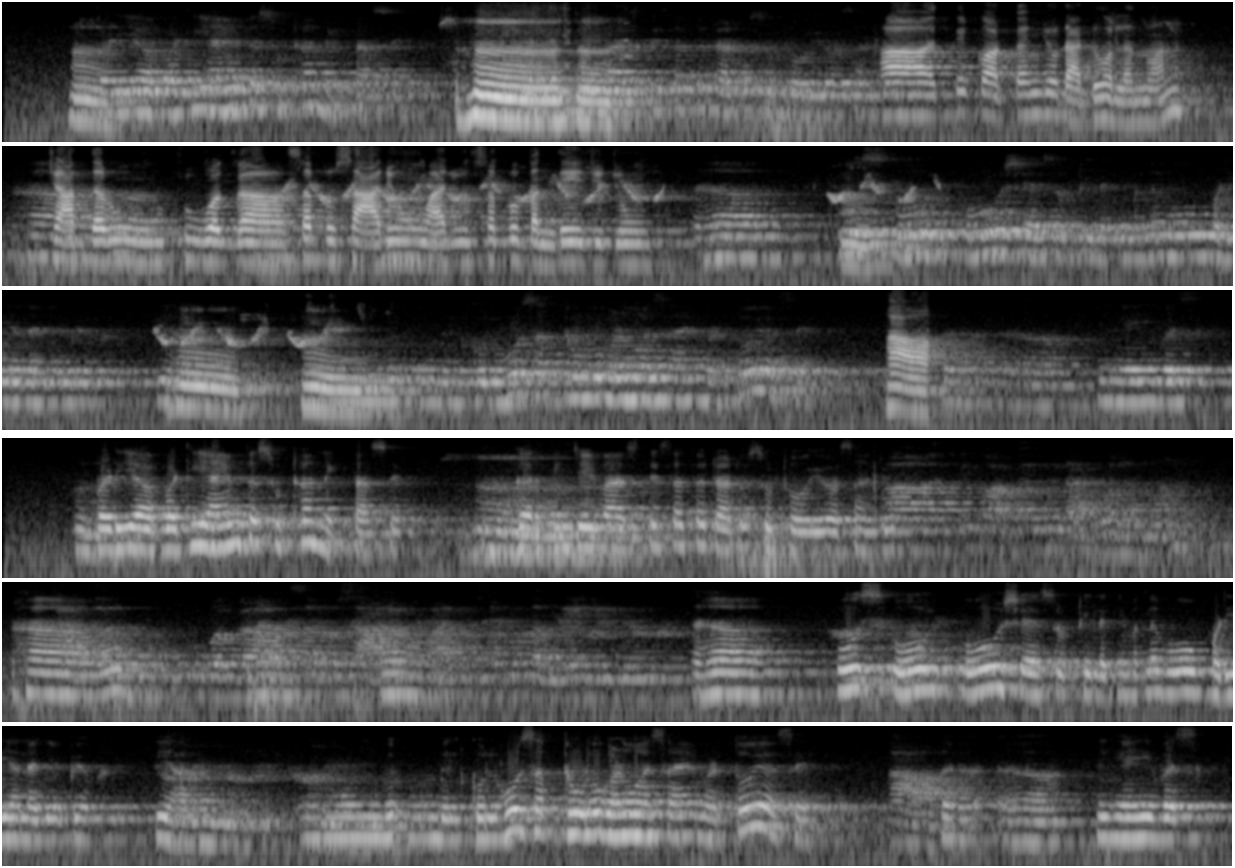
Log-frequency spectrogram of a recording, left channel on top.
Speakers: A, on the left (about 65°); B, on the right (about 75°).
A: हम्म
B: बढ़िया वठी आयमि त सुठा निकतासे।
A: हम्म
B: गर्मियुनि जे
A: हम्म
B: वास्ते सां त ॾाढो सुठो हुयो। असांजो
A: हा हिते कॉटन जो ॾाढो हलंदो आ न।
B: हा
A: चादरूं
B: हो
A: सुअॻा
B: हा
A: सभ सड़ियूं
B: हा
A: वारियूं। सभ बंदे जी जूं
B: हा हूस
A: हम्म
B: हो उओ शइ सुठी लॻी मतिलब हो बढ़िया लॻे पियो।
A: हम्म
B: या
A: हम्म
B: मुंदि मुंदि कुल हो सभु थोरो घणो असांजे वरितो हुयोसे
A: हा
B: त अ ईअं ई बस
